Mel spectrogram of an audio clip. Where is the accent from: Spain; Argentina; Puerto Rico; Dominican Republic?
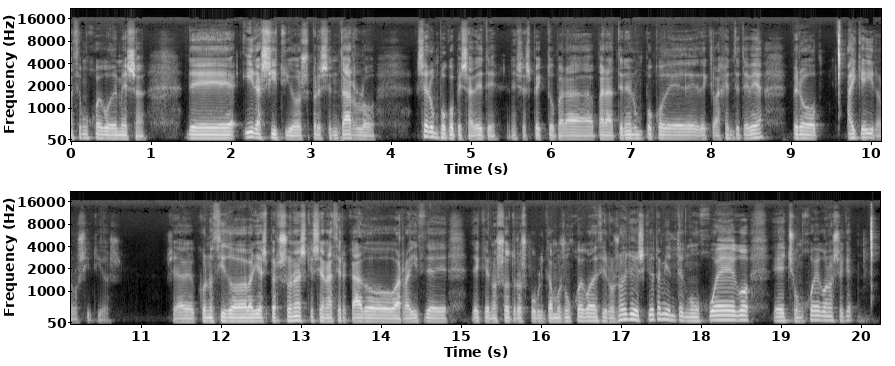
Spain; Roquetas, Catalonia; No, nosotros somos de Tortosa, bueno, de Roquetas. Ah. Cerca del Delta del Ebro.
